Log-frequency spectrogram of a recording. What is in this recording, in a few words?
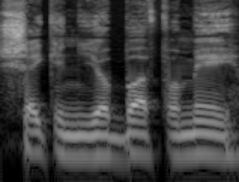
Phrase Pitched; Vengeance Samples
